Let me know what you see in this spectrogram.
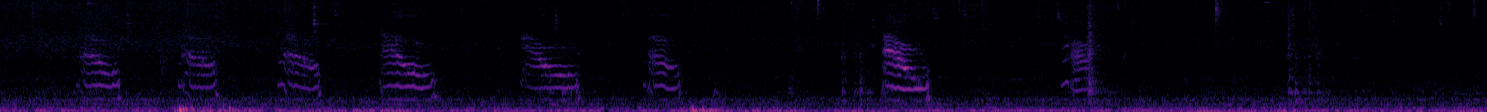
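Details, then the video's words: Hungry baby cats crying from inside a hole, several kittens; repeated wavering high mews, roughly one every second or two, rising then falling, over steady low background rumble. "배고픈 아기 고양이 울음소리"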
